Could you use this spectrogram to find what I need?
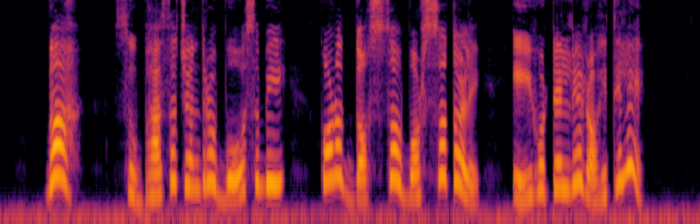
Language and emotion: Odia, surprised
